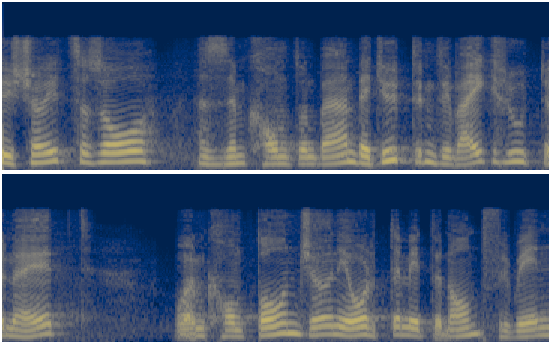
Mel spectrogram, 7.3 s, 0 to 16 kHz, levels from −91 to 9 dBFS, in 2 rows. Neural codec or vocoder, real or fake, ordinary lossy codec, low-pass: codec, 16 kHz, 0.5 kbps, X-Codec, HuBERT features, trained on LibriSpeech; fake; none; 7.2 kHz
